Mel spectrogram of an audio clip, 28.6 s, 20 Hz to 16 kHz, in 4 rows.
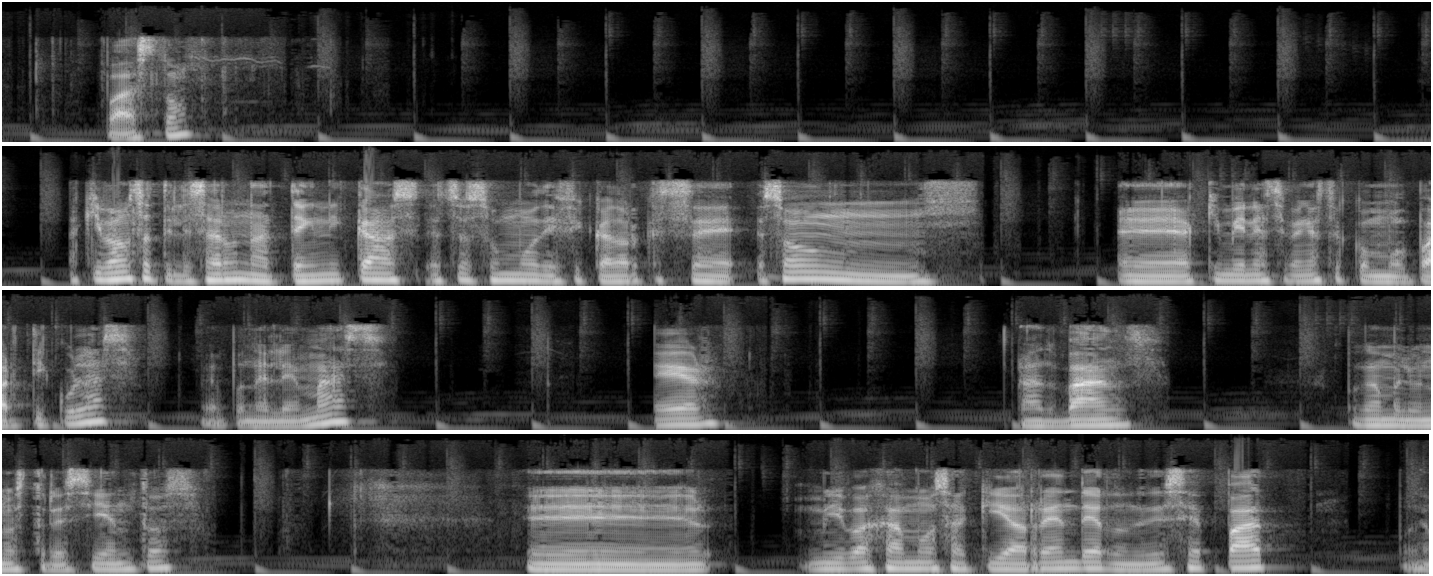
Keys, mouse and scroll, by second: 3.7 click, 6.1 ctrl+s, 6.4 middle drag, 6.7 shift+middle drag, 7.1 middle click, 8.8 KP_0, 10.7 ctrl+s, 11.2 right click, 14.3 click, 15.4 click, 17.2 click, 18.9 click, 20.8-22.7 drag, 22.3 KP_0, 25.8 click, 27.1-28.5 drag.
